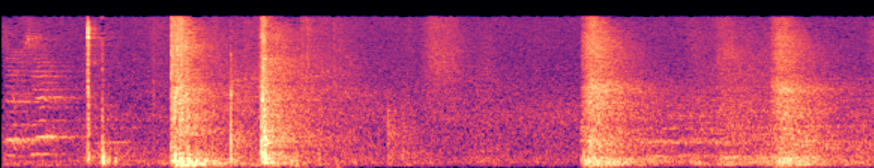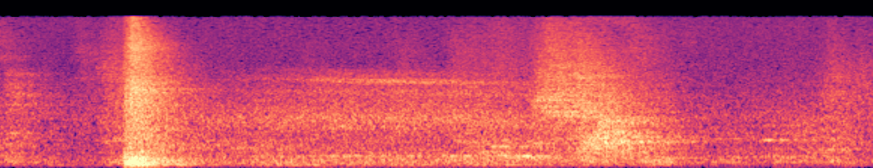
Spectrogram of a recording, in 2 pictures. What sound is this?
MySounds GWAEtoy Stairwell
field, recording, TCR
